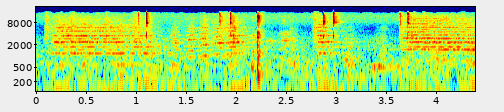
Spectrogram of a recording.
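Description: Background music with sustained tones, over which about five sharp computer-mouse clicks fall at irregular intervals, the loudest a little past the middle, as points of a spline are placed in CAD software.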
